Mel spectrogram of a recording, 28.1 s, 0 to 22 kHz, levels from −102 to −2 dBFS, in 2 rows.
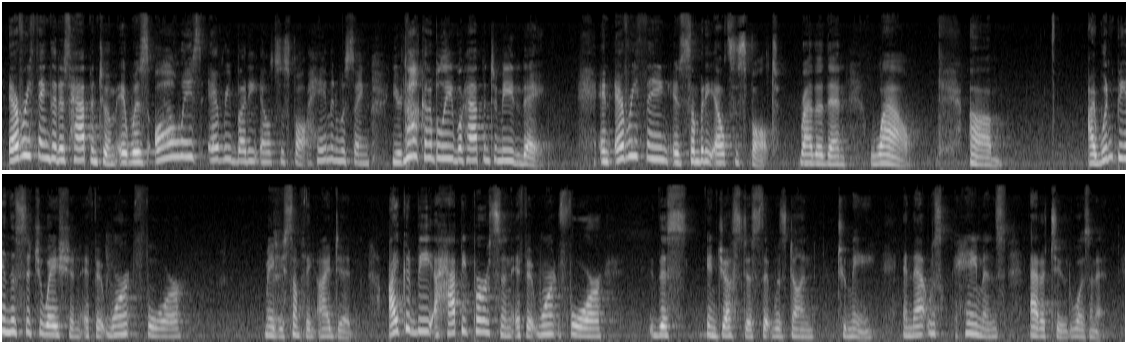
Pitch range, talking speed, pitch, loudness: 180-255 Hz, 155 wpm, 210 Hz, -35 LUFS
